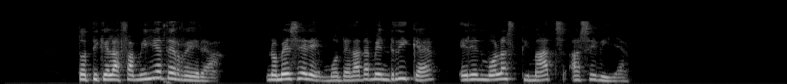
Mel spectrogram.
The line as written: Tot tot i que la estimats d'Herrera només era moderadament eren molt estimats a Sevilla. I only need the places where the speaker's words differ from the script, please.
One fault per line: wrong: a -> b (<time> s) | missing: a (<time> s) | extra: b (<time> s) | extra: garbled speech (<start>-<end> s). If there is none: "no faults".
missing: tot (0.9 s)
wrong: estimats -> família (1.2 s)
extra: rica (4.0 s)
